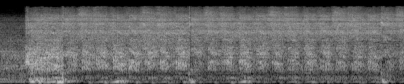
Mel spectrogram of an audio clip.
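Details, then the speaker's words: 1972 Toyota Celica with swapped JDM 18RG twin-cam carbureted engine on start: it fires on the starter with sharp irregular pops backfiring out through the carburetors. Something was left way open, and it was not expected to run well. "That's out of the carburetors. That's less bangy. I like that."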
